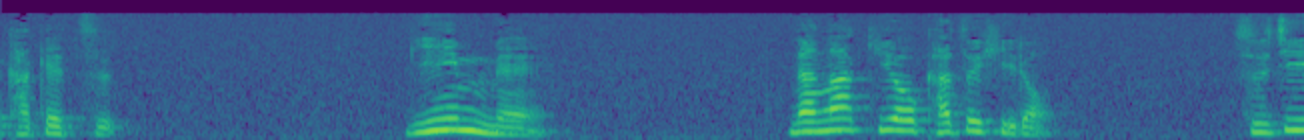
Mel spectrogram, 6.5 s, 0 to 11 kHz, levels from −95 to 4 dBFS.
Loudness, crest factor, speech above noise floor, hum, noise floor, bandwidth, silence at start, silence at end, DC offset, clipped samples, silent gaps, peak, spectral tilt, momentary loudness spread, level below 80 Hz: -25 LUFS; 18 dB; 28 dB; none; -52 dBFS; 8 kHz; 0 s; 0 s; under 0.1%; under 0.1%; none; -8 dBFS; -5 dB/octave; 18 LU; -66 dBFS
